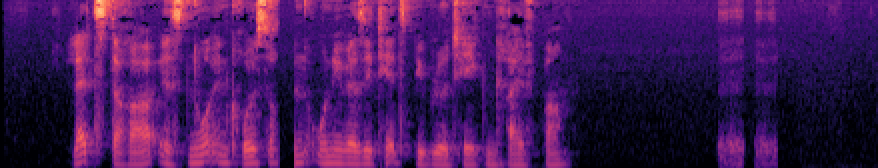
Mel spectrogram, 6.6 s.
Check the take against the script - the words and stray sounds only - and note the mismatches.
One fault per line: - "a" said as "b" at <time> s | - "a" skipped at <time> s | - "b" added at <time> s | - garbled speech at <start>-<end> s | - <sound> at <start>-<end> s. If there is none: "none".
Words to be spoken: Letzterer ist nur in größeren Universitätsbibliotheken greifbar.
- dropout at 2.1-2.2 s
- laugh at 5.4-5.8 s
